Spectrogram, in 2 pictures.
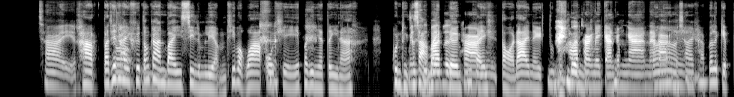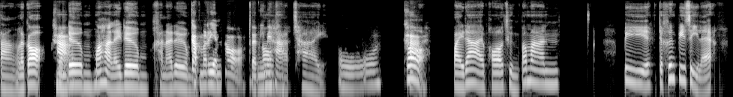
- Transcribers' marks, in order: chuckle; laughing while speaking: "ใบ"; tsk
- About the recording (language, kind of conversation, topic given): Thai, podcast, คุณเคยล้มเหลวครั้งหนึ่งแล้วลุกขึ้นมาได้อย่างไร?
